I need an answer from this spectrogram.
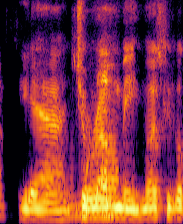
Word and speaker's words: Jeromy: That's the way it's spelled. I'm like, wait, I don't want to say it wrong. Yeah. Jeromy. Most people call me Jeremy.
